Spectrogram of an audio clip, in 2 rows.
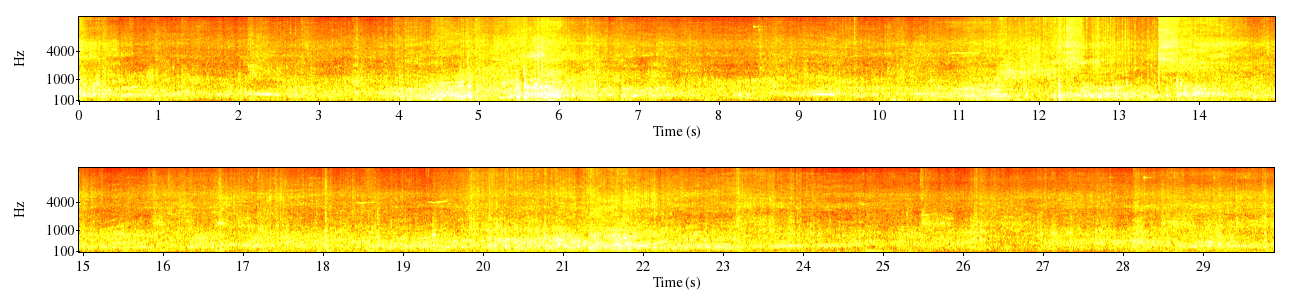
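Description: Tamiya Mini 4WD cars running on a homemade plastic-board track: their small electric motors whir and the cars clatter through the plastic lanes. The sound swells as they pass close, about five seconds in and again around twelve to fourteen seconds.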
